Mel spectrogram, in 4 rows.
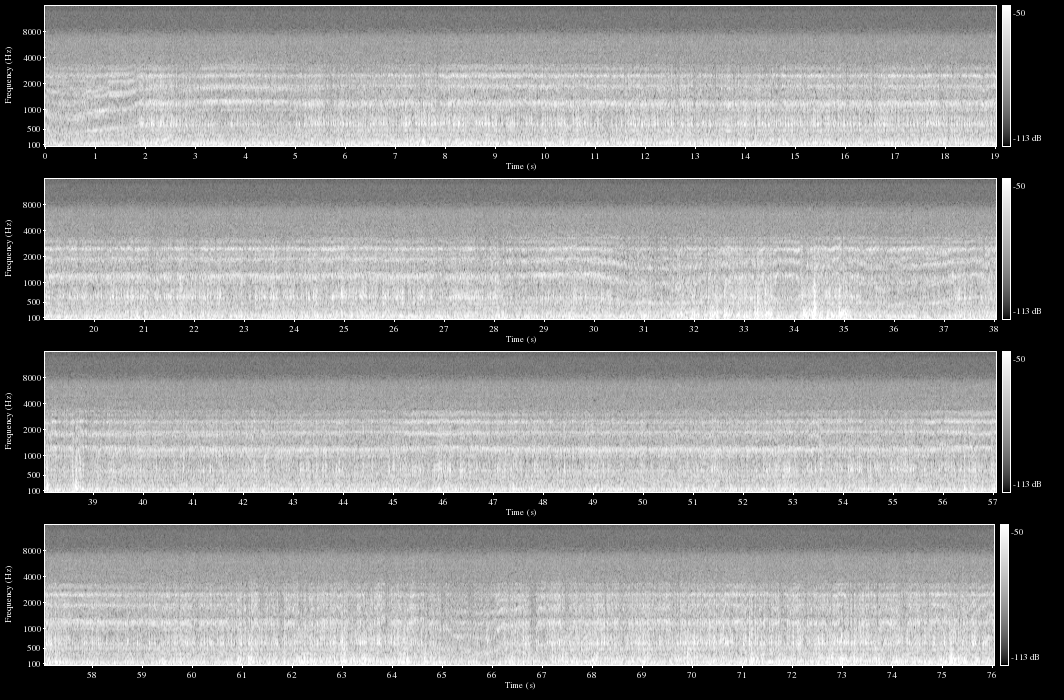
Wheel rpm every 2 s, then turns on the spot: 120, 160, 160, 170, 160, 160, 160, 160, 160, 160, 160, 160, 170, 160, 160, 140, 150, 140, 140, 160, 160, 160, 160, 160, 160, 160, 160, 170, 160, 160, 160, 170, 140, 150, 160, 160, 160, 170.
none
